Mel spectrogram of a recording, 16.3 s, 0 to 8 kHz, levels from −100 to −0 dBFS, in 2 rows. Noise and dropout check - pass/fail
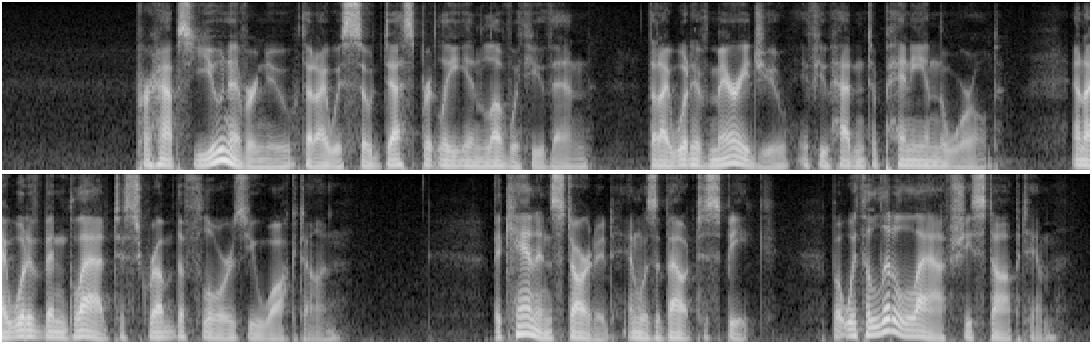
pass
